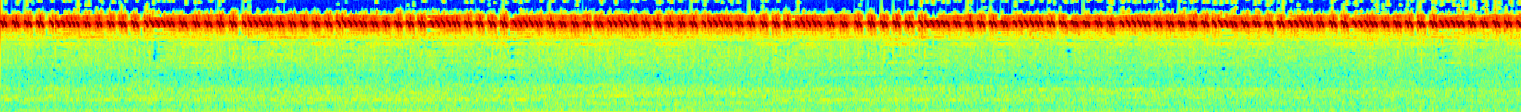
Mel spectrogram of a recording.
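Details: Continuous high cricket trill played to repel rats from caged pet birds and to attract lovebirds; fast, unbroken pulsing stays steady in pitch and loudness, faint low hum underneath.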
